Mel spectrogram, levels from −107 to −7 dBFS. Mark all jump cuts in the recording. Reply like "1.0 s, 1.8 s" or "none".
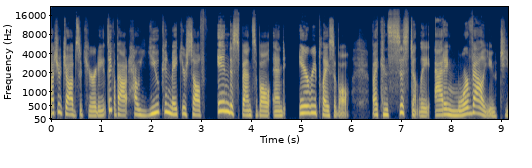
1.1 s, 3.1 s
